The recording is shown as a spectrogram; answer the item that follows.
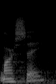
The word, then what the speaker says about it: Marseille: in Marseille. Is that how you say it? Marseille? There? Okay.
